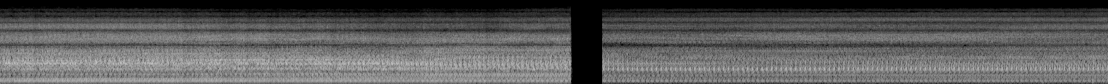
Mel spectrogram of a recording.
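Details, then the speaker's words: VW Crafter 2.0 TDI van with code P2463 blocked DPF soot restriction, revs held with accelerator depressor while watching DPF pressure in live data: steady raised idle, even and clean, no knocks or uneven beats; healthy. "we'll go into live data and we'll just hold some revs on the van and see if we can see the the pressure dropping"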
